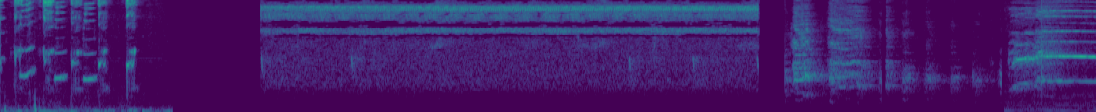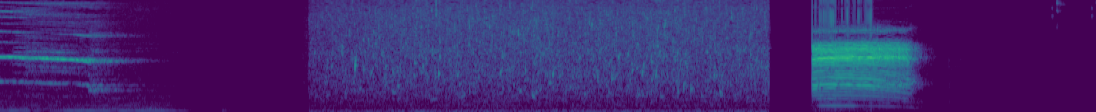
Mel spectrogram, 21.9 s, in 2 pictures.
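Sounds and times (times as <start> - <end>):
hens clucking: 7.9 - 10.1
rooster crowing: 10.0 - 12.4.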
